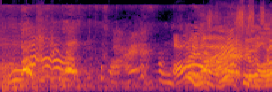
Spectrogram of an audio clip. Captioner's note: screams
